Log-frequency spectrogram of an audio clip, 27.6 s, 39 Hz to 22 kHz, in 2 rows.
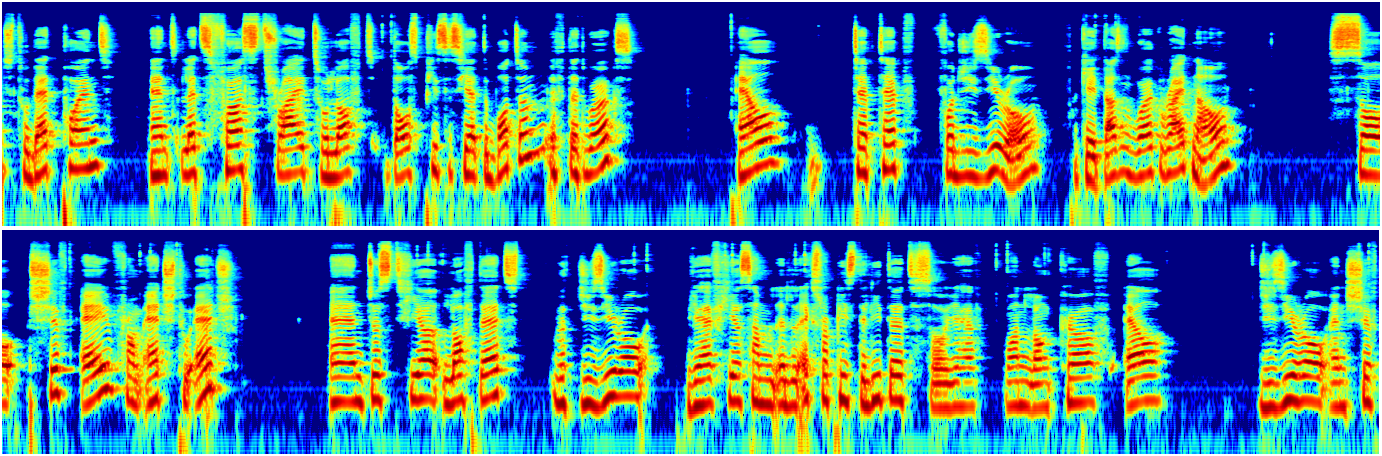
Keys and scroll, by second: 0.8 2, 7.2 i, 7.8 Tab, 7.9 Tab, 10.6 Escape, 11.1 Escape, 13.9 a, 16.3 2, 18.4 i, 18.9 Tab, 19.0 Tab, 20.5 ctrl+z, 22.0 x, 24.5 i, 25.5 Tab, 25.7 Tab.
